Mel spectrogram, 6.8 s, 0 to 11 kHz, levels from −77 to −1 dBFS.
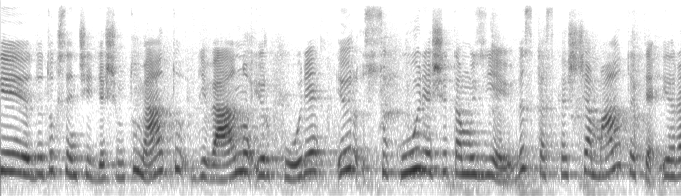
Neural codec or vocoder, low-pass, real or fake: none; 9.9 kHz; real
